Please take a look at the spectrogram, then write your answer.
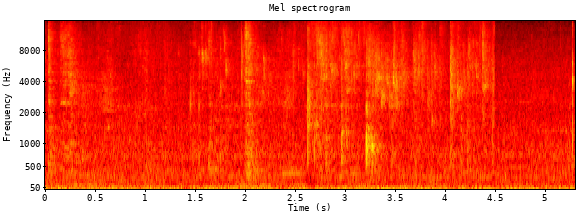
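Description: Okra fries in a pan with a crackling sizzle, broken by clinks and scrapes of a utensil turning the pieces against the metal; no one speaks.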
